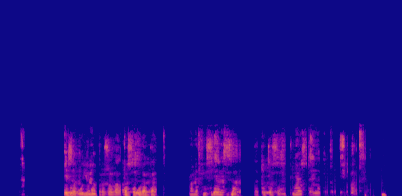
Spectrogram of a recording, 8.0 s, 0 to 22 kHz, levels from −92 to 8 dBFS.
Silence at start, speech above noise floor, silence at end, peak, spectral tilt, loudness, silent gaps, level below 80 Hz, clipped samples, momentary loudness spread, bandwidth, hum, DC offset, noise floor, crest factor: 0.4 s; over 55 dB; 0.35 s; -14 dBFS; -4.5 dB/octave; -35 LUFS; 0.56-1.26 s, 3.20-3.24 s, 3.34-3.77 s, 4.88-5.07 s, 7.51-7.61 s; -74 dBFS; under 0.1%; 18 LU; 8.2 kHz; none; under 0.1%; under -90 dBFS; 22 dB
